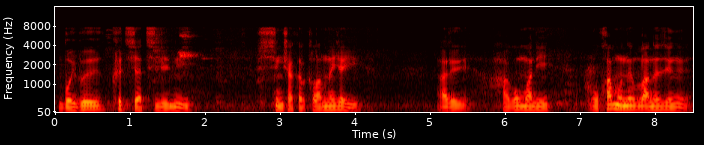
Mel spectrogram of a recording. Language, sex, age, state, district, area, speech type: Bodo, male, 60+, Assam, Kokrajhar, urban, spontaneous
